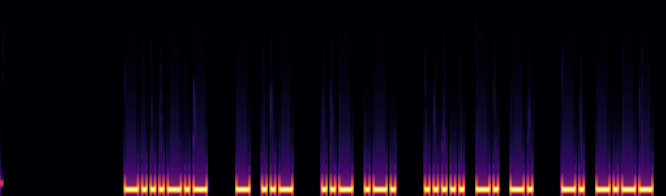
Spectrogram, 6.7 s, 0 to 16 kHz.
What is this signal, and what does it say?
Morse code, heard as a keyed tone, about 28 wpm, 700 Hz. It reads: <BK> TU UR 5NN NY
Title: Common QSO Phrases Encore 28wpm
